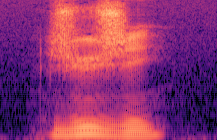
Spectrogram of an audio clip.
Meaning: 1. to judge, to try 2. to judge, to deem
- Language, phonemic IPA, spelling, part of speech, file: French, /ʒy.ʒe/, juger, verb, Fr-juger.ogg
